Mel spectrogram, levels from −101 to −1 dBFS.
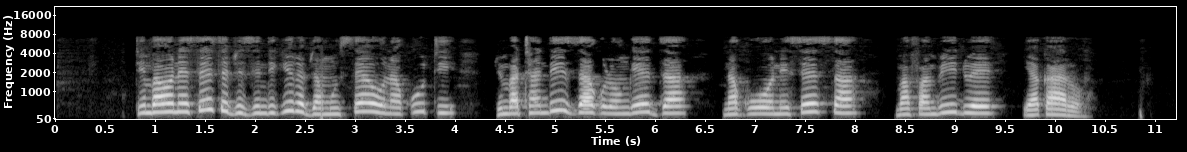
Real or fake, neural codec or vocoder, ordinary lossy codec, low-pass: real; none; Opus, 64 kbps; 7.2 kHz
